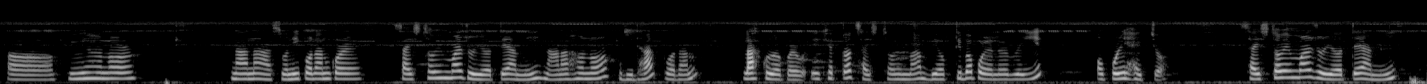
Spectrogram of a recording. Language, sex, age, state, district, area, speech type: Assamese, female, 18-30, Assam, Lakhimpur, rural, spontaneous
